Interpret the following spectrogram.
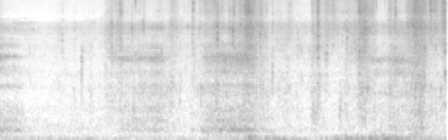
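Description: Faint footsteps and rustling in dry leaf litter on a forest floor, a few soft swells of noise.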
